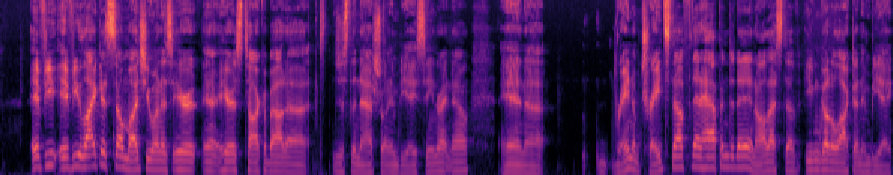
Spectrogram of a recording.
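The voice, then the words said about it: Hoarse, worn-out voice. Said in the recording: “my voice is shot. I've been singing a lot of songs.”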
